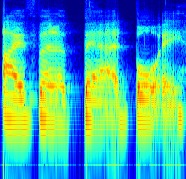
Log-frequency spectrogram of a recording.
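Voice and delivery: low, slow, wicked tone, voice sunk in pitch. Reading a novel's line where a man presses her to the wall: voice lowered to a wicked pitch. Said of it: "his voice lowering to a wicked pitch".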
